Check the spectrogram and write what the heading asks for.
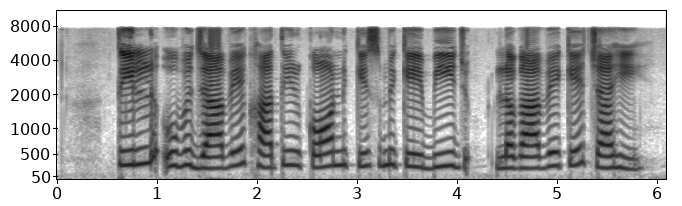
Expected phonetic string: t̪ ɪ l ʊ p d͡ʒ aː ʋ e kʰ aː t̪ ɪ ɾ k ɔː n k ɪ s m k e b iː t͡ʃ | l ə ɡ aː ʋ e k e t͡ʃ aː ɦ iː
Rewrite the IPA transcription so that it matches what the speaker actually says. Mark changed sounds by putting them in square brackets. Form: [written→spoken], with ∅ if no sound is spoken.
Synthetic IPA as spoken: t̪ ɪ l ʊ [p→b] d͡ʒ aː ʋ e kʰ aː t̪ ɪ ɾ k ɔː n k ɪ s m k e b iː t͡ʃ | l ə ɡ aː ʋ e k e t͡ʃ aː ɦ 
